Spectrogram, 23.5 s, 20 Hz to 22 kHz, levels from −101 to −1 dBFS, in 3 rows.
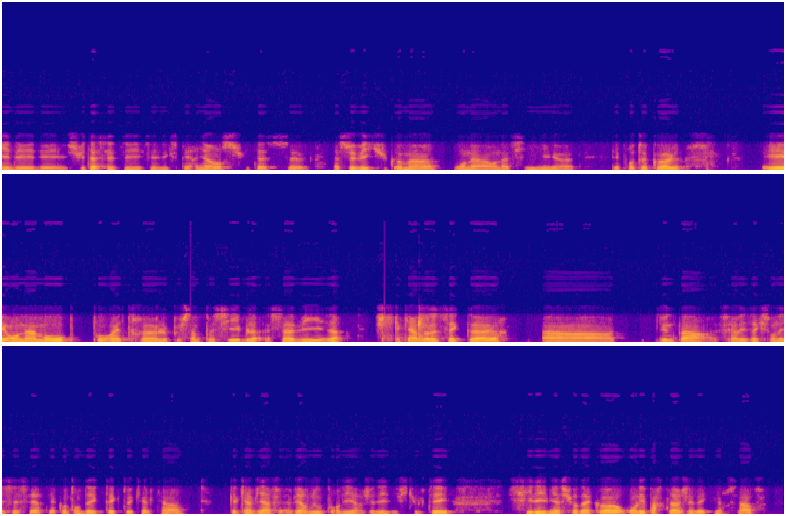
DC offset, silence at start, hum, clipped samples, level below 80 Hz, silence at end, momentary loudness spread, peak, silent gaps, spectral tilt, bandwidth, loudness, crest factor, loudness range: under 0.1%; 0 s; none; under 0.1%; -72 dBFS; 0.3 s; 13 LU; -4 dBFS; none; -8.5 dB/octave; 4.9 kHz; -26 LUFS; 20 dB; 6 LU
